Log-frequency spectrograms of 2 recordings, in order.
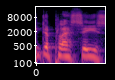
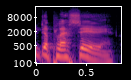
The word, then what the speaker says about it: Du Plessis: and I can see du plessis sorry I need to pronounce his name correctly here I can see de plessis um finishing Darren's Hill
